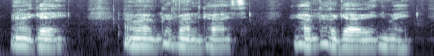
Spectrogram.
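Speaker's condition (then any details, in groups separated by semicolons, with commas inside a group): Multiple system atrophy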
